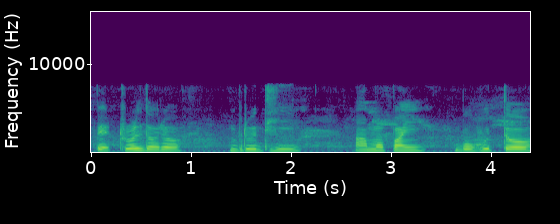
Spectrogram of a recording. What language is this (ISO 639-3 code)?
ori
